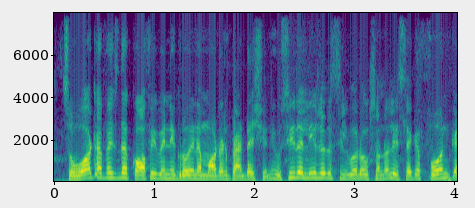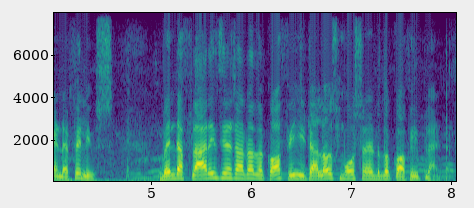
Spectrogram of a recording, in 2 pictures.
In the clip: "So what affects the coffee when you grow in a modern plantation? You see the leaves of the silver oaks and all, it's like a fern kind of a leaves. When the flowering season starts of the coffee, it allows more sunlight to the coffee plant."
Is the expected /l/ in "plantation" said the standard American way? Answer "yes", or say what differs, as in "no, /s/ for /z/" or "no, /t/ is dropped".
yes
